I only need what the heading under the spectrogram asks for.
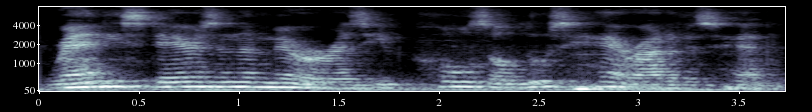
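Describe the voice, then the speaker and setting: A man's voice: a little high, normal speed. Echoey male narrator reading a screenplay. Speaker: narrator reading stage directions. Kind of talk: scripted narration at a comedy table read. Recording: echoey room, distant mic, noisy.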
